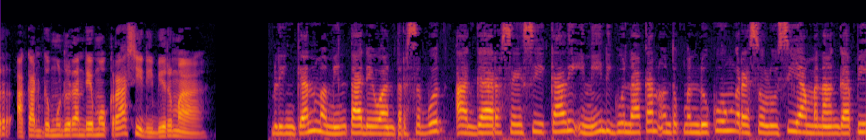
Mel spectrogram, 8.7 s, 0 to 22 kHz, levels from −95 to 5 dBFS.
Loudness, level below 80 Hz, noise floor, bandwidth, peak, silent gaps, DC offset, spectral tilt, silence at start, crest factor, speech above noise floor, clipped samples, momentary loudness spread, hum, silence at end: -19 LUFS; -54 dBFS; under -90 dBFS; 11.5 kHz; -2 dBFS; 2.16-2.68 s; under 0.1%; -5 dB/octave; 0 s; 16 dB; over 71 dB; under 0.1%; 6 LU; none; 0 s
